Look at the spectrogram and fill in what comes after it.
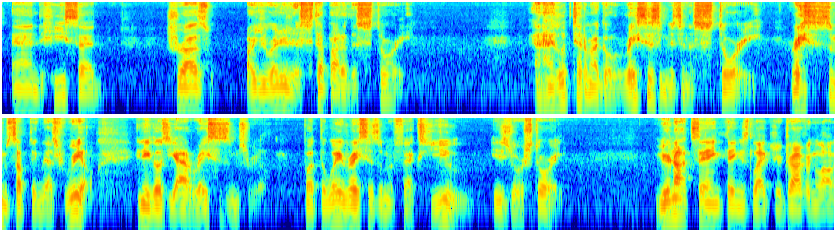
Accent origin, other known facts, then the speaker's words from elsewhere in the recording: South Africa; now in Canada; I come from South Africa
